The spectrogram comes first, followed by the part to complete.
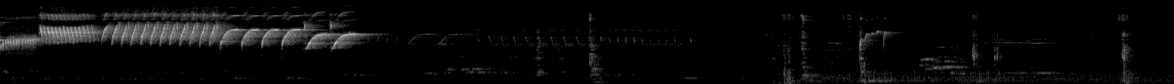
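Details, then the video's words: Canary song, used as a lure to make caged canaries sing: dense, loud high trills and rapid rolling phrases for about three and a half seconds, then faint scattered chirps and clicks in near silence. "suara kenari gacor panjang AMPUH,, PANCINGAN KENARI AGAR BUNYI JADIKAN BURUNG KENARI GACOR Seketika"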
